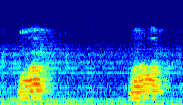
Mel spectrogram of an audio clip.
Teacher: আমরা এখানে এই কফটাকে কি করবো? গলা থেকে মোটা ক উচ্চারণ করবো, গলা ভিতর থেকে কফ, কফ। হ্যাঁ, চেষ্টা করুন, আপনি পেরে যাবেন ইনশাল্লাহ।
